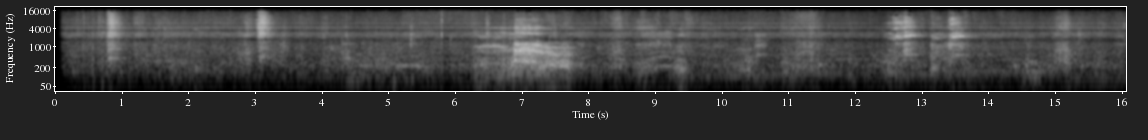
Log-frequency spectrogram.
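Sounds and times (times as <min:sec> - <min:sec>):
pigs calling: 0:06.2 - 0:15.5.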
